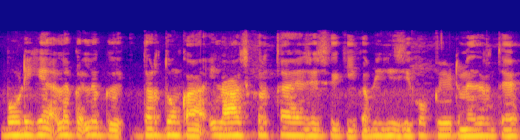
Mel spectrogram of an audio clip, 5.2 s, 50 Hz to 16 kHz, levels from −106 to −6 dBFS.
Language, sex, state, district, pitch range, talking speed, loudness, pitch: Hindi, male, Haryana, Rohtak, 125-140 Hz, 205 wpm, -19 LUFS, 135 Hz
